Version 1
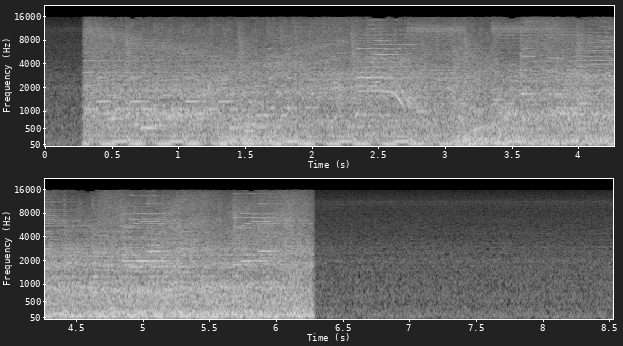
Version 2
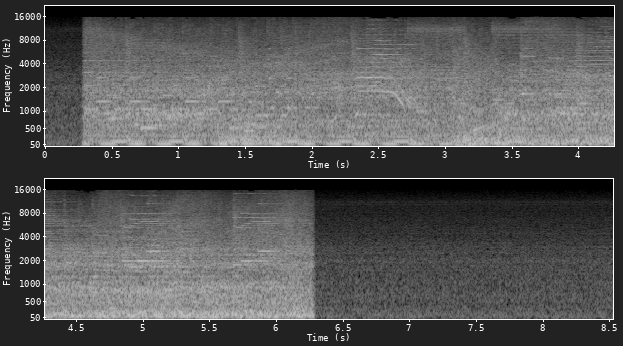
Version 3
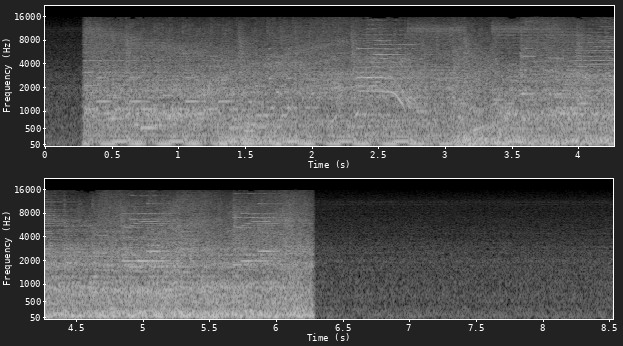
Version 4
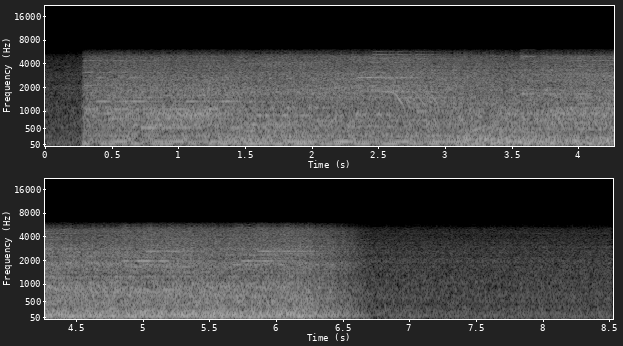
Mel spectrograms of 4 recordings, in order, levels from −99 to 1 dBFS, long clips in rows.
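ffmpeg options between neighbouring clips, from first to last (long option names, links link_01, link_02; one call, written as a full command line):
ffmpeg -i in.wav -af "highshelf=frequency=7900:gain=-7,volume=-8dB" out.wav
ffmpeg -i in.wav -af anull out.wav
ffmpeg -i in.wav -filter_complex "[0:a]asoftclip=type=tanh:threshold=-28.5dB,asplit=2[link_01][link_02];[link_02]aecho=0:1:160|264|331.6|375.5|404.1:0.631|0.398|0.251|0.158|0.1[link_03];[link_01][link_03]amix=inputs=2:normalize=0,aresample=11025,aresample=44100,volume=-6.5dB" out.wav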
